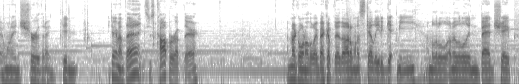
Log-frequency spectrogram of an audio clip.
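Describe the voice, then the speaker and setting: A young American man giving casual, rambling, self-mocking commentary while he streams a game, swearing freely. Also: fairly low pitch. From United States.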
